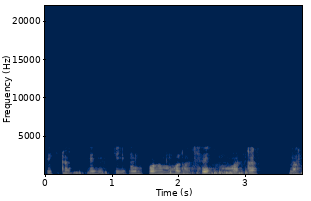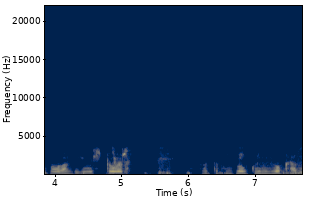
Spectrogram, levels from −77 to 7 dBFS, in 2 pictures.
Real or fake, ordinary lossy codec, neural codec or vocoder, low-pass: fake; AAC, 32 kbps; codec, 44.1 kHz, 7.8 kbps, Pupu-Codec; 3.6 kHz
